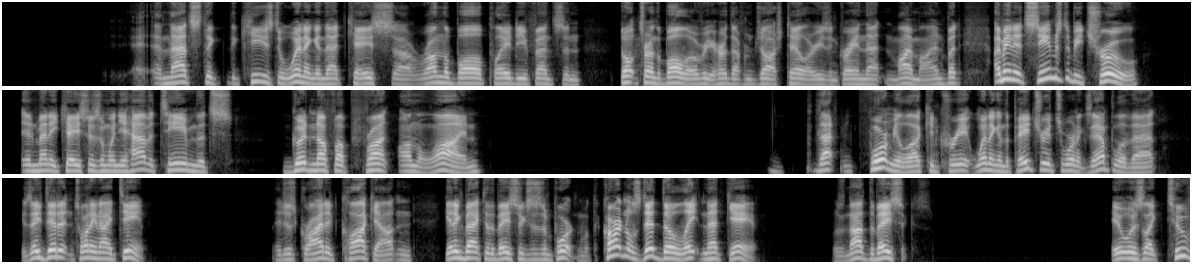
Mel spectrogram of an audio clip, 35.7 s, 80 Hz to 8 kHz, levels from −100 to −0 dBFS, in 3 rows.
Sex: male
